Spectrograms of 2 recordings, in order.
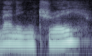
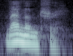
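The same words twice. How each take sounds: First: Said in the usual way. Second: "Manningtree" as "Mannuntree", G dropped, short ending; local Essex pronunciation. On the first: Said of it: "Manningtree would be Manningtree". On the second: Shown as a demonstration. Showing how locals said the town, local pronunciation. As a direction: say "Manningtree" with no G and a very short final vowel. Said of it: "Very short I on the end".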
